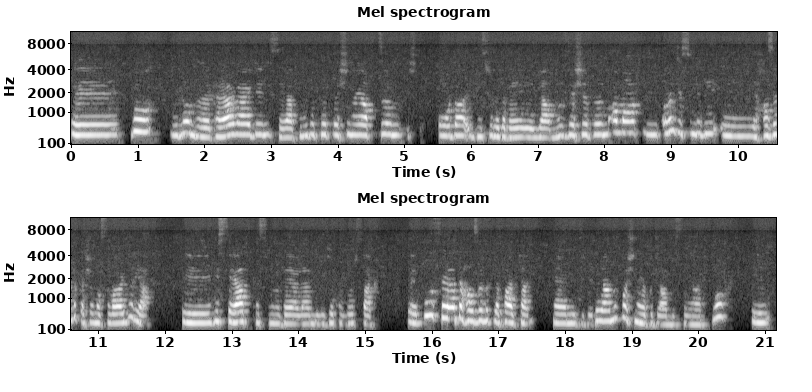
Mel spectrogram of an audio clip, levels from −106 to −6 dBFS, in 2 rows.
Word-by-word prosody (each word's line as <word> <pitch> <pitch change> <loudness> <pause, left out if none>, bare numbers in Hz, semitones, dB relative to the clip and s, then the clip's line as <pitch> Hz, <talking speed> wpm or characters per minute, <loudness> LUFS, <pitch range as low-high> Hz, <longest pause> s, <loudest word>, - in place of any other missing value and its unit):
eee, 280 0 +3 0.2
bu 360 -1 +6 0.3
Londra'ya 260 -5 +1
karar 250 +5 +6
verdin. 285 -1 0
Seyahatini 225 +3 -3
de 280 -2 -5
tek 285 0 -4
başına 280 +1 -2
yaptın. 275 +1 0
İşte, 240 +2 -26 0.2
orada 265 0 0
bir 240 - -1
süre 245 -1 -3
de, 235 - 0 0.2
eee, 225 -1 0
yalnız 230 +3 -2
yaşadın 285 +1 -1
ama, 335 -1 +2 0.2
ııı, 290 +4 0
öncesinde 310 -5 -4
bir, 310 +4 -3
ııı, 250 -2 -3
hazırlık 260 +5 -2
aşaması 230 -1 -4
vardır 230 +9 +3
ya, 235 -7 -1 0.5
eee, 235 -1 +2
bir 270 - +1
seyahat 265 0 +5
kısmını 230 -2 -8
değerlendirecek 215 0 -5
olursak, 220 -1 -8 0.4
eee, 235 -3 -2
bu 420 0 +3
seyahate 340 -1 +8
hazırlık 275 -1 0
yaparken 240 0 +2 0.3
yani 225 -1 0
neticede 210 +4 -8
yalnız 285 +5 +2
başına 280 -8 0
yapacağın 210 -2 -4
bir 195 +2 -14
seyahat 195 -1 -7 0.2
bu. 380 +3 +1 0.4
Iıı, 240 -1 0
260 Hz, 135 wpm, -20 LUFS, 230-285 Hz, 0.5 s, seyahate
